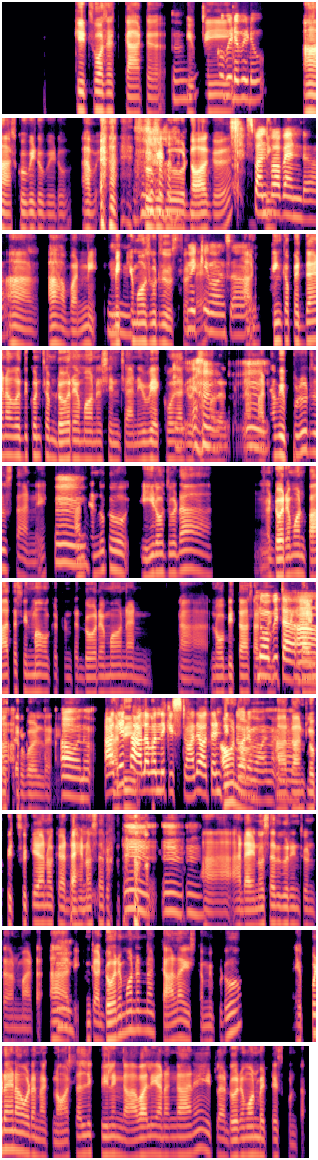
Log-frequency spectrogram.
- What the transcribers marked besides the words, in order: tapping; in English: "కిడ్స్ వర్సెస్ క్యాట్"; in English: "స్కూబీ డూ బీ డూ"; in English: "స్కూబీ డూ బీ డూ"; chuckle; other background noise; giggle; in English: "స్పాంజ్‌బాబ్ అండ్"; in English: "మిక్కీ మౌస్"; in English: "మిక్కీ మౌస్"; in English: "డోరేమోన్ షిన్‌చాన్"; chuckle; in English: "డోరేమోన్"; in English: "డోరెమోన్ అండ్"; in English: "నోబిథాస్ అడ్వెంచర్ అండ్ డైనోసార్ వరల్డ్"; in English: "ఆథెంటిక్ డోరెమన్"; laughing while speaking: "డైనోసార్ ఉంటాడు"; in English: "డైనోసార్"; in English: "డైనోసార్"; in English: "డోరేమోన్"; in English: "నాస్టాల్జిక్ ఫీలింగ్"; in English: "డోరెమోన్"
- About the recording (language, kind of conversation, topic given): Telugu, podcast, కామిక్స్ లేదా కార్టూన్‌లలో మీకు ఏది ఎక్కువగా నచ్చింది?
